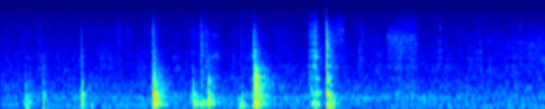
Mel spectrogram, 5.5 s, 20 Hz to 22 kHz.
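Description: The wooden back door of a Howard Miller 612-436 mantel clock case is pulled open by its knob and handled. It makes a series of knocks and clicks, loudest about a second and a half and two and a half seconds in.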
